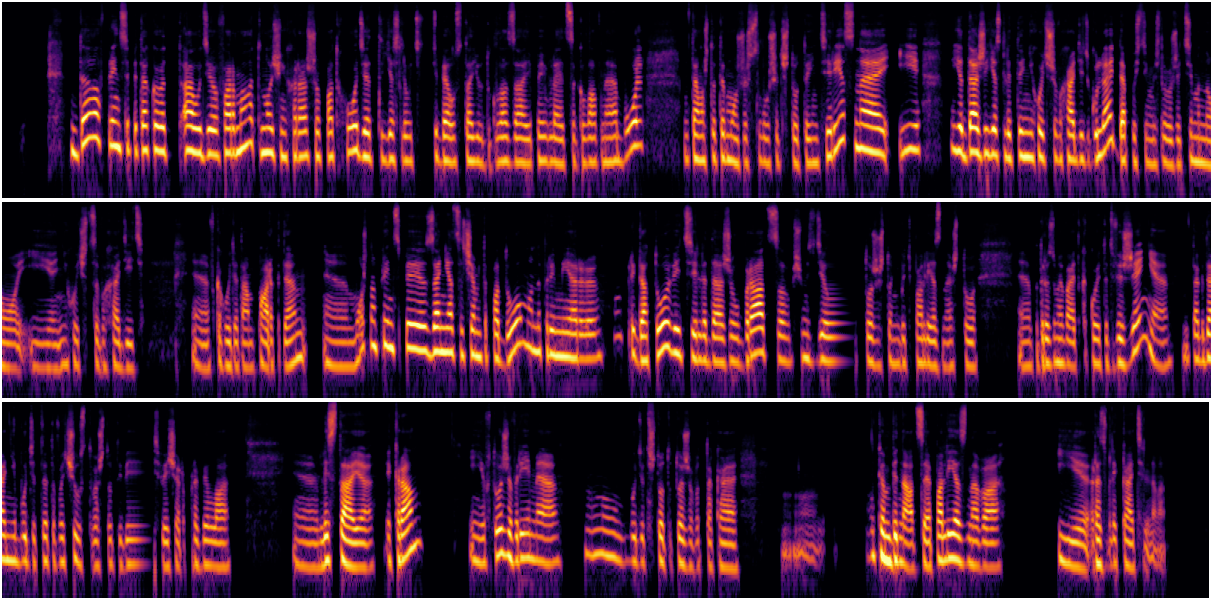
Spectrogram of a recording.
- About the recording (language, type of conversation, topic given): Russian, advice, Как мне сократить вечернее время за экраном и меньше сидеть в интернете?
- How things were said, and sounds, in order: other background noise; tapping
